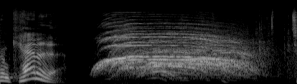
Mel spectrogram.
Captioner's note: cheers and applause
